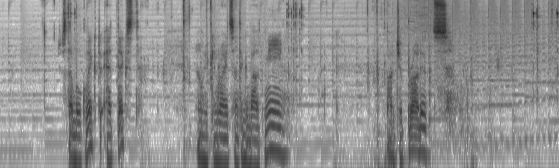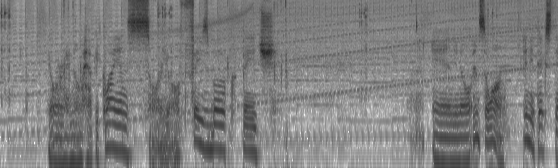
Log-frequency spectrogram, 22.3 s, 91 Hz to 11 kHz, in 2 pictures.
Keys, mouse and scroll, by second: 2.6-4.6 typing, 7.1-9.9 typing, 11.9-13.2 typing, 15.1-17.3 typing.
